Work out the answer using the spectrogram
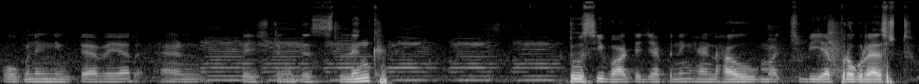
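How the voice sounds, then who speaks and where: Guy walking through a coding tutorial, not a native english speaker, slow and steady, pretty monotone. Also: mid-range voice, music in the background, poor audio. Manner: patient step-by-step explaining, thinks aloud. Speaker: programming tutor. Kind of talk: screen-share coding tutorial.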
